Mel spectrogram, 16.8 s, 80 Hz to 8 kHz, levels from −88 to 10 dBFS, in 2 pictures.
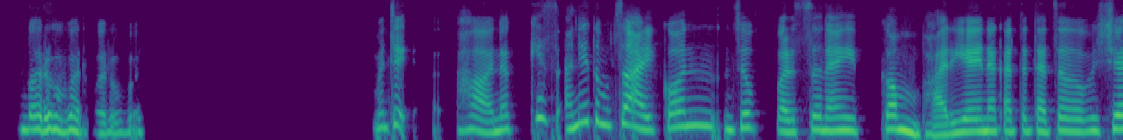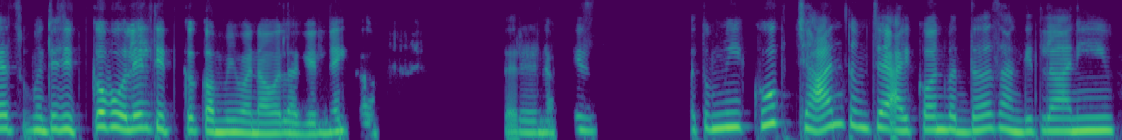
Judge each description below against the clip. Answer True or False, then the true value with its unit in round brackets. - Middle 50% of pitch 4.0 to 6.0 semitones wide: False (3.4 semitones)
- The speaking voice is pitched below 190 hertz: False (230 Hz)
